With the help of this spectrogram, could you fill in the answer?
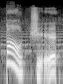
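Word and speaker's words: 报纸: 报纸, 报纸. 报纸. Yes. Wow, that sounds interesting. That sounds like a fourth or a third. It is a fourth and a third.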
